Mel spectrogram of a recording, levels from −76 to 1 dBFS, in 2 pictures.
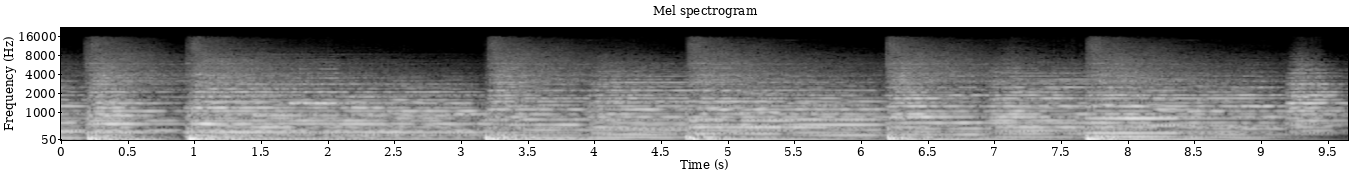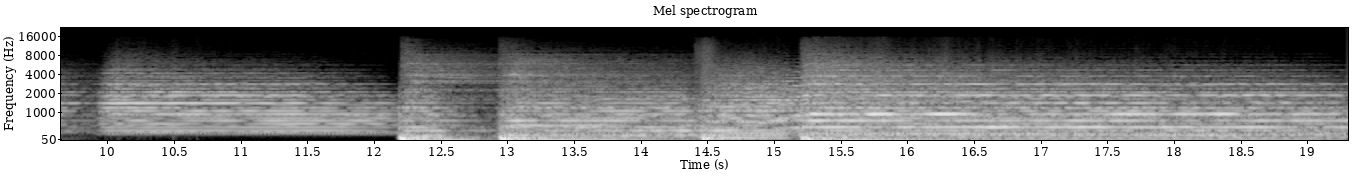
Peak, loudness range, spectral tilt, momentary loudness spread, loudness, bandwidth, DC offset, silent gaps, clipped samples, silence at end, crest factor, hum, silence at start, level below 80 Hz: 0 dBFS; 4 LU; -5 dB/octave; 6 LU; -12 LUFS; 16 kHz; under 0.1%; none; under 0.1%; 0 s; 12 dB; none; 0 s; -20 dBFS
